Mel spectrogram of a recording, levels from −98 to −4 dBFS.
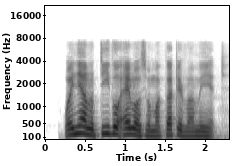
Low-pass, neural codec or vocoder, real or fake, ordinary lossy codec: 7.2 kHz; codec, 16 kHz, 0.5 kbps, FunCodec, trained on Chinese and English, 25 frames a second; fake; none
